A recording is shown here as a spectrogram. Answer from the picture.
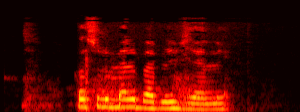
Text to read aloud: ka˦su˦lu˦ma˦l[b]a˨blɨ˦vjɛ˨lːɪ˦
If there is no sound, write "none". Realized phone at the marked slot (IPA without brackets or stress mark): b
